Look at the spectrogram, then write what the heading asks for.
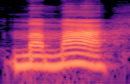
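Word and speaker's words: mamá: And see, it's not pronounced mama, it's mama because the accent is going to make sure that you put more emphasis on the second letter or whatever letter it's over.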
